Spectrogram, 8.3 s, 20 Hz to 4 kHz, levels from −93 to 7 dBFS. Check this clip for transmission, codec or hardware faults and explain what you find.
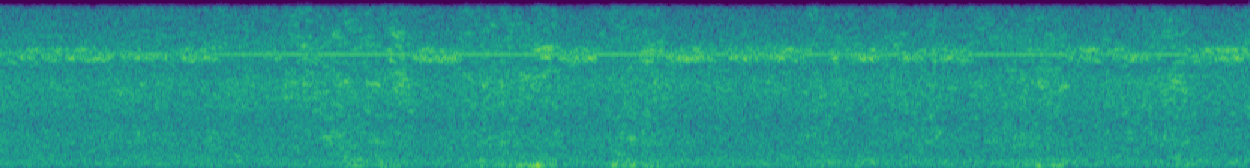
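Nothing faulty can be heard in this speech.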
